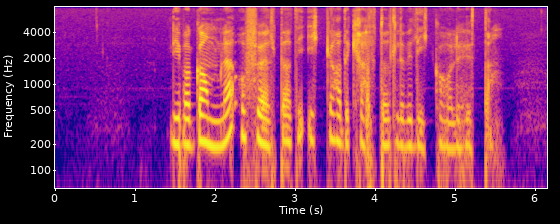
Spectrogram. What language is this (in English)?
Norwegian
